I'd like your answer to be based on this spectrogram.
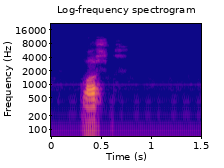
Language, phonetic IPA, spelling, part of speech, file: Latvian, [vasks], vasks, noun, Lv-vasks.ogg
- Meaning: wax (an oily, water-resistant substance)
